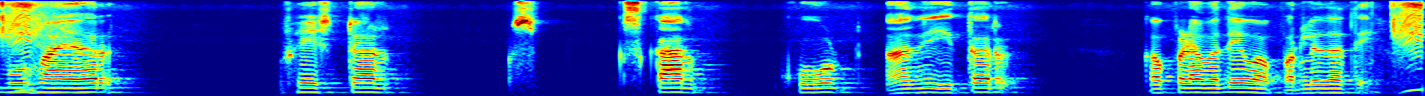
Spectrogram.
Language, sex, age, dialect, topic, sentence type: Marathi, male, 25-30, Varhadi, agriculture, statement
